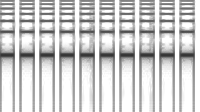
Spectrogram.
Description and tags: random alarm
Fun with tone generations in Audacity. Doesn't really signify much.
alarm, beep, bleep, bleeps, electronic, error, fault, rapid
